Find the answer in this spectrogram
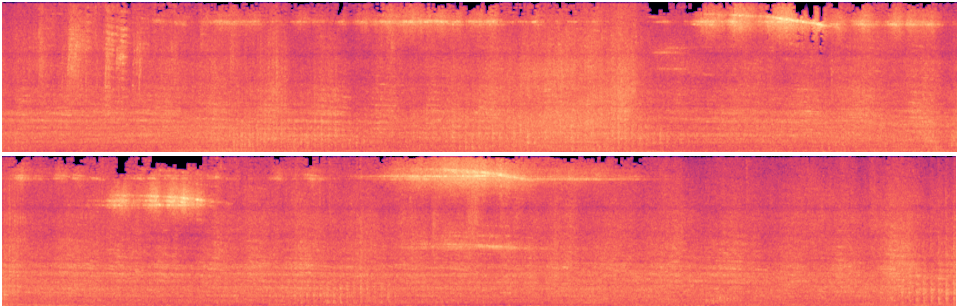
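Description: Double-stack container cars of a freight train rolling past: a steady rumble and clatter of steel wheels on the rails, with a few brief high-pitched wheel squeals along the way.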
